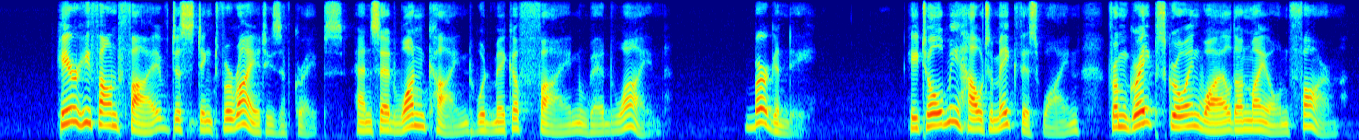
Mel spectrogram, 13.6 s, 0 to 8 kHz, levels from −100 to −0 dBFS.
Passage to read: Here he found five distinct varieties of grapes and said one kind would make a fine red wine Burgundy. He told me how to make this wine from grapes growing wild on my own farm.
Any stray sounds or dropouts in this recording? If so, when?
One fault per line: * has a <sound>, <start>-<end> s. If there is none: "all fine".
all fine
